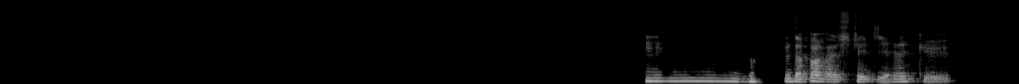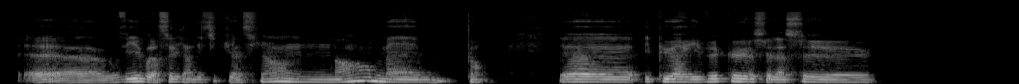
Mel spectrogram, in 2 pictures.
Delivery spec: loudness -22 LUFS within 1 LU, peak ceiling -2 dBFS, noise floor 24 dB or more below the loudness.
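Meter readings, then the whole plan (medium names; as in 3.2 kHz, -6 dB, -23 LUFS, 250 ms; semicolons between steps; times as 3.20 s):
loudness -31.0 LUFS; peak level -12.5 dBFS; loudness target -22.0 LUFS
-> trim +9 dB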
